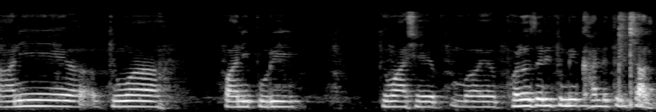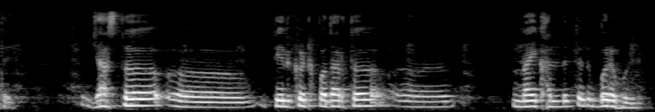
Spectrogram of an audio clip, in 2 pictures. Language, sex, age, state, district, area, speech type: Marathi, male, 60+, Maharashtra, Osmanabad, rural, spontaneous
